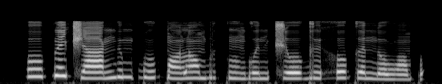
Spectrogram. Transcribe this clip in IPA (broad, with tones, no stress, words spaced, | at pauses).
o˦ pɛ̃˦t͡ʃaː˨ŋɨ˧mɓu˨˦ k͡pɔ̃˨lɔ̃˧bɨ˦˨k ũ˨ɡʷɨ˨n t͡ʃoː˧ɡɨ˦˨ ho˦kə˧no˨ wɔ̃˨p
